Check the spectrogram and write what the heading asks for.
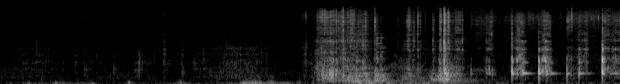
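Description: A spoon stirring, scraping and clinking in a bowl of melted herb butter, starting about halfway through, with a few sharp clinks near the end.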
